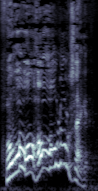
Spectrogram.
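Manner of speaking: high, hammed-up halting protest; mock alarm. Preacher reacts to the claim of equality, mock alarm. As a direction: call a sudden stop in playful shock.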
